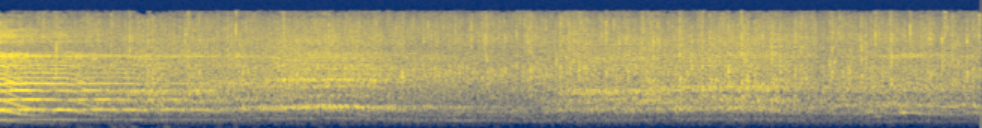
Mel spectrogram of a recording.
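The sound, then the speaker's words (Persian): A crowd at a religious chanting gathering claps along in dense, steady applause, with a chanting voice carrying over the clapping throughout. “یه بار دیگه همه با هم، همه دست بزن بگو.”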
